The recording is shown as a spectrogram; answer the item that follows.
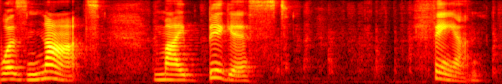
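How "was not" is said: was not hit hard, stressed a bit louder. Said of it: "I'm gonna put that in all capital letters".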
